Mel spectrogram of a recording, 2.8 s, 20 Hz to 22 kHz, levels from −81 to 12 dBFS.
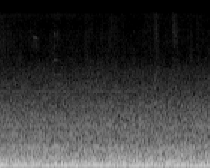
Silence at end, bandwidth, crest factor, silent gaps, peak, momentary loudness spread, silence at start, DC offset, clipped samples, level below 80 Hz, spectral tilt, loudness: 0 s; 3.3 kHz; 12 dB; none; -2 dBFS; 1 LU; 0 s; under 0.1%; under 0.1%; -28 dBFS; -11 dB/octave; -15 LUFS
